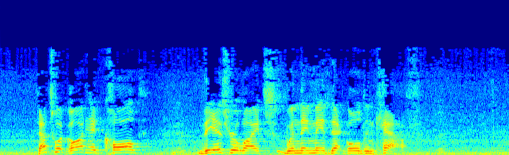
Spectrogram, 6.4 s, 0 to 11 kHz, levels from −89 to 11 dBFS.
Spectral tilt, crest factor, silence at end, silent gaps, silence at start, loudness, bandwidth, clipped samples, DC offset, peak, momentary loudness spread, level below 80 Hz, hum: -7.5 dB/octave; 18 dB; 0 s; none; 0 s; -17 LUFS; 8 kHz; under 0.1%; under 0.1%; 0 dBFS; 16 LU; -38 dBFS; none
